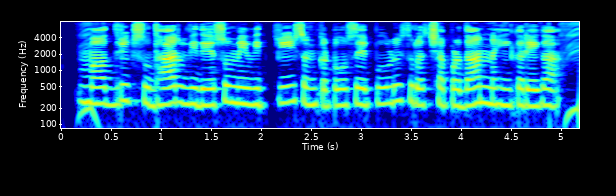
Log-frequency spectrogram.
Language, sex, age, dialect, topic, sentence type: Hindi, female, 18-24, Awadhi Bundeli, banking, statement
